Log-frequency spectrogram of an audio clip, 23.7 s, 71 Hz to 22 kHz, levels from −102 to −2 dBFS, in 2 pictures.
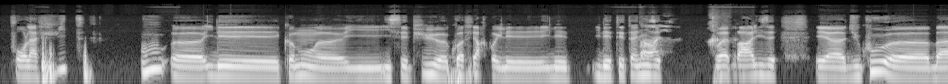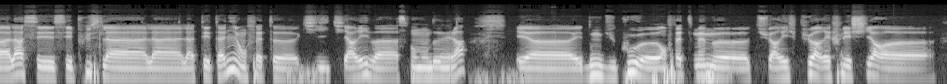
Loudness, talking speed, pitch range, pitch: -18 LUFS, 170 wpm, 105-125 Hz, 110 Hz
